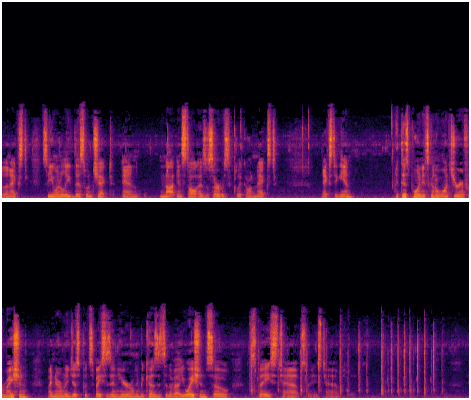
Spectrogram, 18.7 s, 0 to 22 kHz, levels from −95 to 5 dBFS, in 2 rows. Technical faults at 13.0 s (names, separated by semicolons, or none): none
